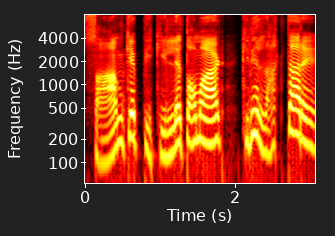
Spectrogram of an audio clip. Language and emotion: Goan Konkani, happy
